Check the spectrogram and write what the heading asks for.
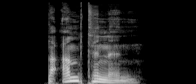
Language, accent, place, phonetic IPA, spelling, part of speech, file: German, Germany, Berlin, [bəˈʔamtɪnən], Beamtinnen, noun, De-Beamtinnen.ogg
- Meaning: plural of Beamtin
